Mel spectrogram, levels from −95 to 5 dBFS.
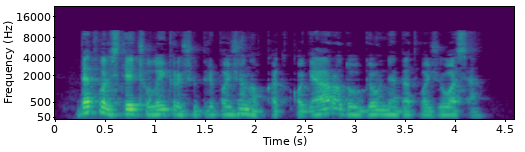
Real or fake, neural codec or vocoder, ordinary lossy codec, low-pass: real; none; MP3, 64 kbps; 9.9 kHz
